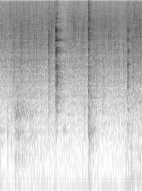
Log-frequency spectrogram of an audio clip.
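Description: Stirring a pea salad with feta, onions and mint, with three sharp clinks against a steady background sizzle of frying meat.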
